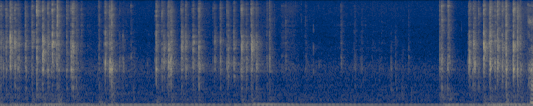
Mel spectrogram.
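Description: Typing on a computer keyboard: quick runs of key clicks, thinning out for a couple of seconds past the middle, then another burst near the end.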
